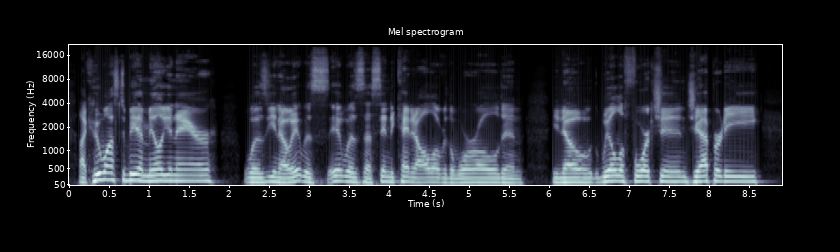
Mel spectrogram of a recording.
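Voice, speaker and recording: With a normal speaking voice and an American accent, a man talks at a fairly high pitch with ordinary pitch variation. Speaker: podcast host. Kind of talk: casual chat.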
